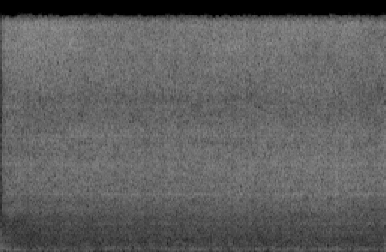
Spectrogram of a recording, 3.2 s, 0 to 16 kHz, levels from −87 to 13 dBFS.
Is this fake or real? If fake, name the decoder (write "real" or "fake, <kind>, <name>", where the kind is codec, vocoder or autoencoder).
fake, autoencoder, DAC-VAE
